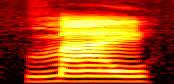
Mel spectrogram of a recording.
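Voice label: "my", Nigerian Pidgin, female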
